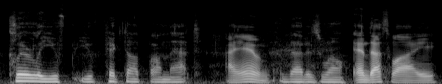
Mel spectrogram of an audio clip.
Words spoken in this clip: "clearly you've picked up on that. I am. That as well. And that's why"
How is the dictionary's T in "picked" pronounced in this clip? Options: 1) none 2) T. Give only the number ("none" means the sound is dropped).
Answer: 2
